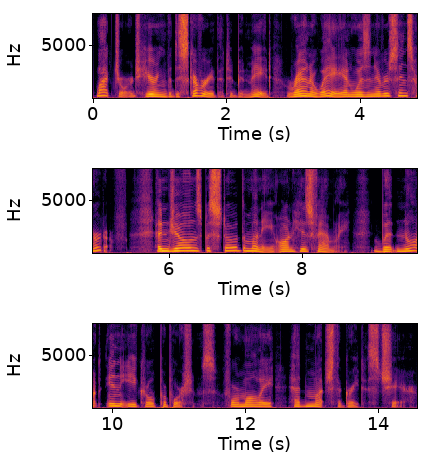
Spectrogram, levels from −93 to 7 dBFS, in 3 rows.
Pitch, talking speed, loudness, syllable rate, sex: 190 Hz, 150 wpm, -19 LUFS, 4.4 syllables/s, female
